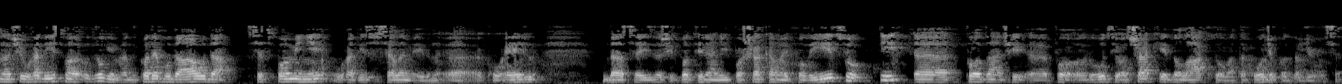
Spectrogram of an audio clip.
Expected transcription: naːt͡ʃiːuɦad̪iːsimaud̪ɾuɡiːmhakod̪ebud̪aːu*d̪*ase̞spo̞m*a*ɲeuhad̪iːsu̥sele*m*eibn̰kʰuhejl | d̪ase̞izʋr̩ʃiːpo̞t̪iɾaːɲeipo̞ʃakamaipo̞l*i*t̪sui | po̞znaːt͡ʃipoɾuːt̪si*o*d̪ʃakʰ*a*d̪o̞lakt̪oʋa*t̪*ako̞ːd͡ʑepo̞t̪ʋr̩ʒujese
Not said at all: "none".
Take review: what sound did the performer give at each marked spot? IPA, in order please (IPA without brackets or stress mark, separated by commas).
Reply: d̪, i, m, iː, o, e, t̪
